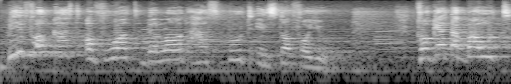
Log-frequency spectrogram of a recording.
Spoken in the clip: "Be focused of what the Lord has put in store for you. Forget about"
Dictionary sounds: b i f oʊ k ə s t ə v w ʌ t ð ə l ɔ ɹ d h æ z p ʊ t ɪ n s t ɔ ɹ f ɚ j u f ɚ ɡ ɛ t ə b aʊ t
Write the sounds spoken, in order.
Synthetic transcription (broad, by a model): b i f oʊ k ə s t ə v w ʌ t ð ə l ɔ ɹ d h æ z p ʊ t ɪ n s t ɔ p f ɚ j u f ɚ ɡ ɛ t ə b aʊ t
